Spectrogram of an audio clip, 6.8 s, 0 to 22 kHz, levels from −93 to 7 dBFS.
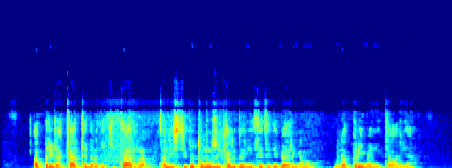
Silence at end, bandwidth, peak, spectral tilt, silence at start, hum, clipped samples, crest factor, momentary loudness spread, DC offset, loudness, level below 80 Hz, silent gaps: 0.55 s; 9 kHz; -2 dBFS; -6 dB/octave; 0.5 s; none; under 0.1%; 20 dB; 10 LU; under 0.1%; -23 LUFS; -60 dBFS; none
